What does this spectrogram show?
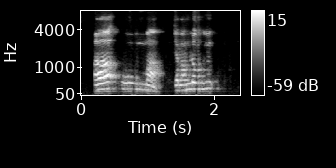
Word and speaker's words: ओम: तो ये चक्र जो है एक्टिवेट जो है हम लोग ओम के उच्चारण से करेंगे। अ उ म।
